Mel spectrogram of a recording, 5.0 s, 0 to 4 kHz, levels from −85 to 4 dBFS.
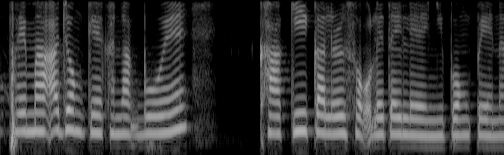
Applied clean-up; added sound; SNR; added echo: none; none; none; none.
